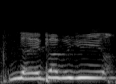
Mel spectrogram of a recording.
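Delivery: loud roaring giant voice; furious giant roaring. A narrator's reading. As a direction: bellow it at the Dursleys. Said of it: "rugit Hagrid".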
